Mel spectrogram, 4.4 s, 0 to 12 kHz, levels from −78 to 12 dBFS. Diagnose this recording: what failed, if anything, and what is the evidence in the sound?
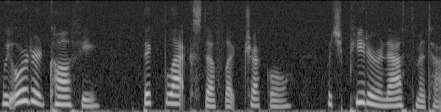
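The sample-format conversion went wrong here: the speech was squeezed down to about 7 bits with dither, a low bit depth with dither. That leaves a steady, even hiss under the whole clip, sitting roughly 25 dB below the voice. The dither turns the rounding error into plain white noise, so you hear no gritty distortion.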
